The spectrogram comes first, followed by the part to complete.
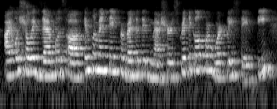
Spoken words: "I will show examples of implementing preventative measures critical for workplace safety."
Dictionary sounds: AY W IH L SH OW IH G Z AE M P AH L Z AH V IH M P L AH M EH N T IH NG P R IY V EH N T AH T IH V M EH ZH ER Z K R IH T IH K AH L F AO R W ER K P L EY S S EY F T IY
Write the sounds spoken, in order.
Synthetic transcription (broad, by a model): AY W IH L SH OW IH G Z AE M P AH L S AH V IH M P L AH M EH N T IH NG P R IY V EH N T AH T IH V M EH SH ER S K R IH T IH K AH L F AO R W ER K P L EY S S EY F T IY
